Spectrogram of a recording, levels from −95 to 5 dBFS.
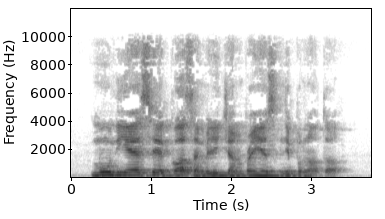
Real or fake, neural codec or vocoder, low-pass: real; none; 9.9 kHz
